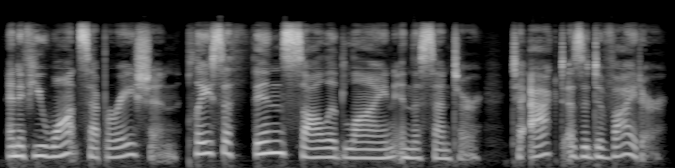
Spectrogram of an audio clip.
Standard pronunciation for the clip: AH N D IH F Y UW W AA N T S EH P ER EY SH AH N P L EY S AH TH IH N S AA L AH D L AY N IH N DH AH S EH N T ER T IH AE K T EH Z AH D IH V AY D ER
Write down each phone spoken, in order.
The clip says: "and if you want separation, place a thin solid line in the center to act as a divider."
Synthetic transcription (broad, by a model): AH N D IH F Y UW W AA N T S EH P ER EY SH AH N P L EY S AH TH IH N S AA L AH D L AY N IH N DH AH S EH N T ER T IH AE K T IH Z AH D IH V AY D ER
